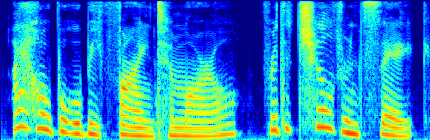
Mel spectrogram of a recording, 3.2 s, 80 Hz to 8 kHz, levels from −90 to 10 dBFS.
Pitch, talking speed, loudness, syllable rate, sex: 225 Hz, 205 wpm, -16 LUFS, 4.8 syllables/s, female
